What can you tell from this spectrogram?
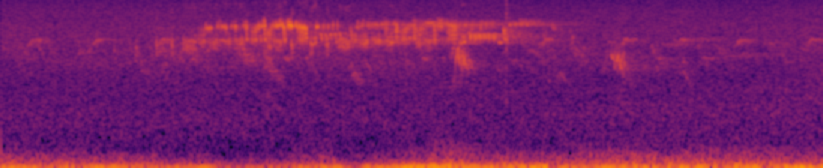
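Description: Small birds chirping and twittering, with a warbling burst of high notes from about a second and a half to three and a half seconds in, over a steady low outdoor rumble.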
